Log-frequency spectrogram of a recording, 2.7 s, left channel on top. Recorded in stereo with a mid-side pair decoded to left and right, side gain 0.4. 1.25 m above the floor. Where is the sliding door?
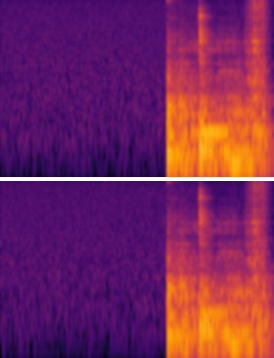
30° left, 1.1 m.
